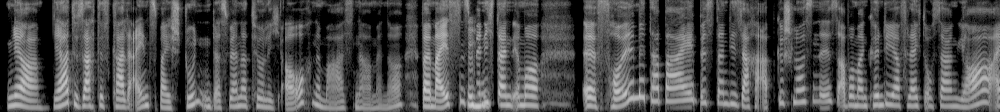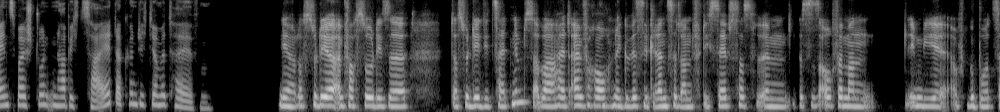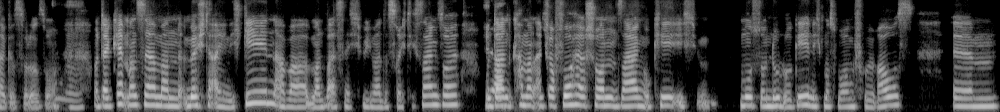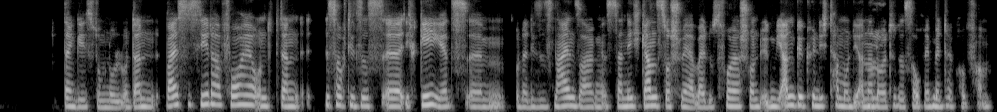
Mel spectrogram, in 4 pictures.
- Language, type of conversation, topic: German, advice, Wie kann ich Nein sagen und meine Grenzen ausdrücken, ohne mich schuldig zu fühlen?
- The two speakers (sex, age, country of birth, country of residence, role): female, 18-19, Germany, Germany, advisor; female, 40-44, Germany, Germany, user
- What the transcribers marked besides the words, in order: none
